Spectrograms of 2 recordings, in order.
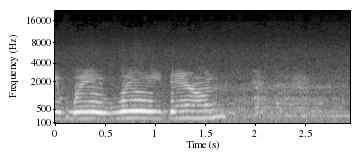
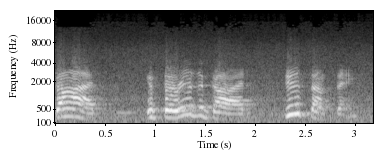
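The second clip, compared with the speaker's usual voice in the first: ordinary delivery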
